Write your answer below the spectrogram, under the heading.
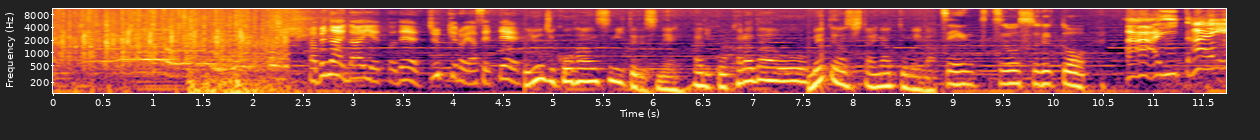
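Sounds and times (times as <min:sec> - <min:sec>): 
audience applauding at the start of a contest: 0:00.0 - 0:03.0
speech: 0:02.6 - 0:10.6.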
